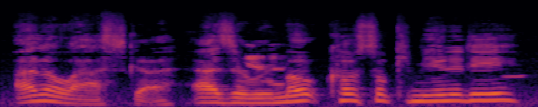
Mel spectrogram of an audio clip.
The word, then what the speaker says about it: Unalaska: Uh the original native name is Unalashka. So throughout the years um they shortened it for pron pronunciation. So um the native name is unalashka and uh now it's an Alaska but a lot of people know it as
